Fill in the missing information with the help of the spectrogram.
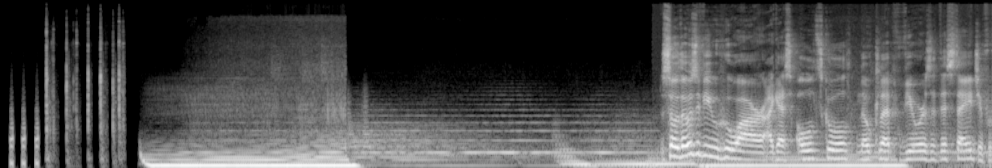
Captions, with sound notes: (keyboard clicking) (dramatic electronic tones) - So those of you who are I guess old school Noclip viewers at this stage,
